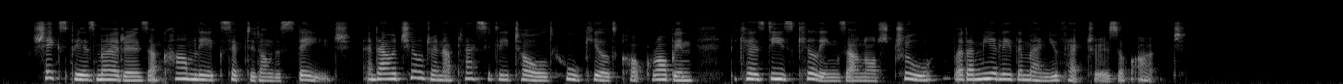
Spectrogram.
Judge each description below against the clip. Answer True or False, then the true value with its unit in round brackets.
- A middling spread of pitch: True (4.5 semitones)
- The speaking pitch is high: True (220 Hz)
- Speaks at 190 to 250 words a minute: False (145 wpm)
